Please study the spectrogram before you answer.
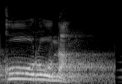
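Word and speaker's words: كورونا: Bacanya tuh kuruna.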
